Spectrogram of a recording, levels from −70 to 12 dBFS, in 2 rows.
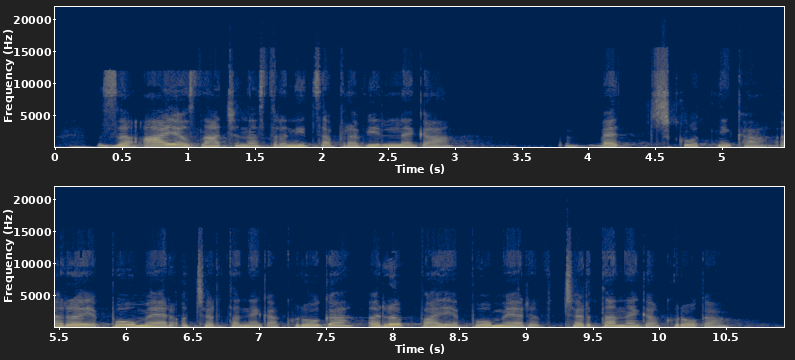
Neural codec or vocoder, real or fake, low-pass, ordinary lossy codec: none; real; 19.8 kHz; Opus, 16 kbps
